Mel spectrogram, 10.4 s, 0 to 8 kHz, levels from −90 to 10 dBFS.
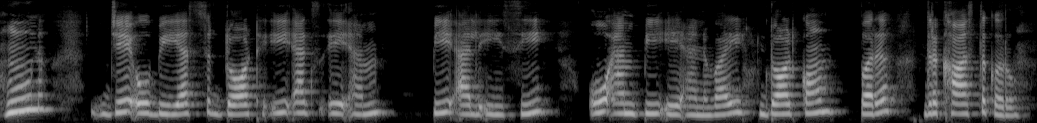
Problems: constant background noise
